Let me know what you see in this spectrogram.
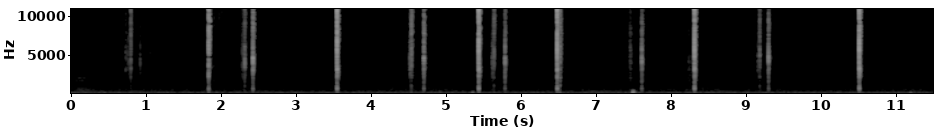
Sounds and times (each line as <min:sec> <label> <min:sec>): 0:04.5 Pen Clicking 0:04.8
0:09.1 Pen Clicking 0:09.4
